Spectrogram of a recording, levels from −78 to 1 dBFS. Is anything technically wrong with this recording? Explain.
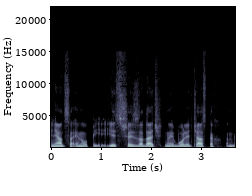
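No, the speech signal shows no technical faults anywhere in the recording.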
